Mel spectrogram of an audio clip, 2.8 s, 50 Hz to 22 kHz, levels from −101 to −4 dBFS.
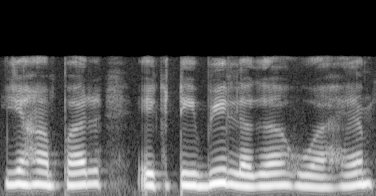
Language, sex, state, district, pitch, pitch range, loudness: Hindi, female, Himachal Pradesh, Shimla, 210 Hz, 205-225 Hz, -14 LUFS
